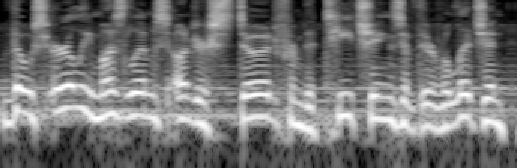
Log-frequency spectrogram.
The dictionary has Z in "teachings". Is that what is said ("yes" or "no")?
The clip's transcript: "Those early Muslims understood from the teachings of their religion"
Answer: yes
